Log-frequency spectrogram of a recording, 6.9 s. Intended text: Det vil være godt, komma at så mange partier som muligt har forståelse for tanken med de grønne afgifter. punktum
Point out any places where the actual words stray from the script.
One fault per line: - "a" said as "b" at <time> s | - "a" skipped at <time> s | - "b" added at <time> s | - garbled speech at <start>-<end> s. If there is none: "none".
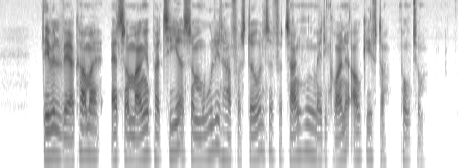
- "godt" skipped at 1.1 s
